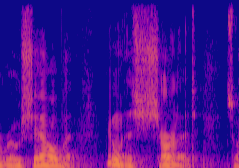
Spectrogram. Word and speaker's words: Charlotte: but we went to Charlotte so a big Capital C and an H to give us that sh sound and then a r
